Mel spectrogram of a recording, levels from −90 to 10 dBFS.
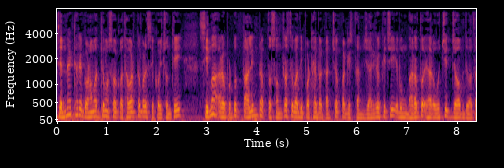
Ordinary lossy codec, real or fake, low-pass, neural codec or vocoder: none; fake; 7.2 kHz; vocoder, 44.1 kHz, 128 mel bands every 512 samples, BigVGAN v2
